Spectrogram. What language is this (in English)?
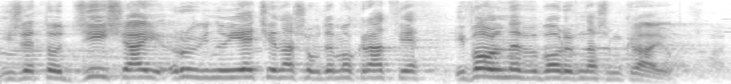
Polish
